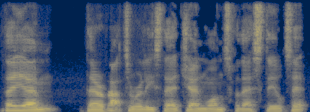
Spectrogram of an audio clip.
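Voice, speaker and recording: A man's voice: lowish voice, level tone, fairly quick. A man from the UK hosting a live darts stream from his home studio shed, chatty and jokey, reading out comments from viewers. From United Kingdom. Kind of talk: casual chat.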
